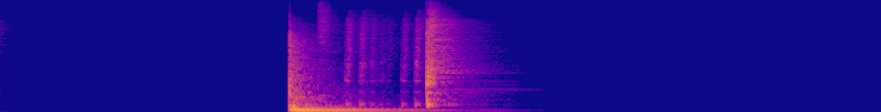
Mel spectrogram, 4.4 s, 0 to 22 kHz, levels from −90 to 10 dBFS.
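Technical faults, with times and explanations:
No technical faults can be heard anywhere in this music.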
